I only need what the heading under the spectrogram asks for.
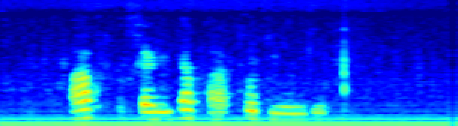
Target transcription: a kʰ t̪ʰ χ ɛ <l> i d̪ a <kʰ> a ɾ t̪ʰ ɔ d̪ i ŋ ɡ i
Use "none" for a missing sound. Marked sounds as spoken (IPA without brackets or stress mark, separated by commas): l, pʰ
